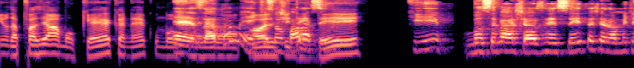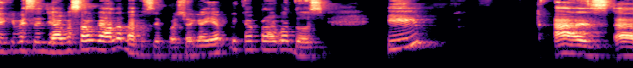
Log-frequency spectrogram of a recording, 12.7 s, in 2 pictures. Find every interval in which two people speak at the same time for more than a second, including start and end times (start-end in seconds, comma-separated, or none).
1.7-3.6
